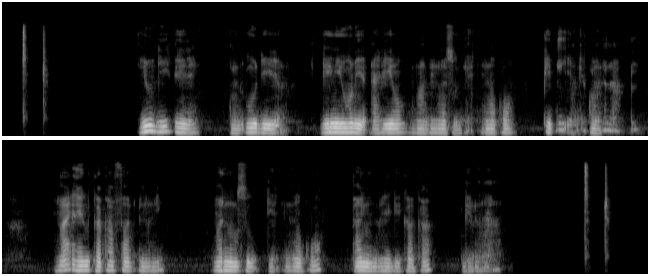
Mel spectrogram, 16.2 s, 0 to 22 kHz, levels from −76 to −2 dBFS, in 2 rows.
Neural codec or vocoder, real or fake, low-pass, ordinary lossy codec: autoencoder, 22.05 kHz, a latent of 192 numbers a frame, VITS, trained on one speaker; fake; none; none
